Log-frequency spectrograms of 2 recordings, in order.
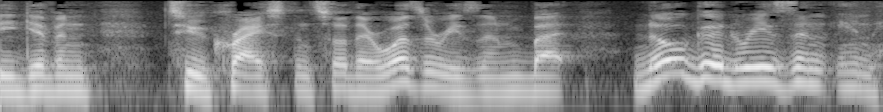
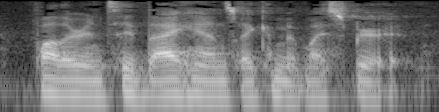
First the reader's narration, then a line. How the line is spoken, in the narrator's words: he quietly prayed to his Father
